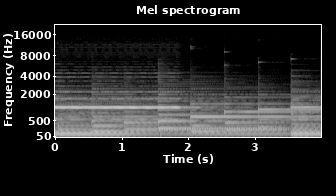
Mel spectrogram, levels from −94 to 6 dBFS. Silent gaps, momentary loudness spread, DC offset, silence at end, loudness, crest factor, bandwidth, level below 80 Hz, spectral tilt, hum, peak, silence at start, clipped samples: none; 7 LU; under 0.1%; 0 s; -23 LUFS; 12 dB; 7.6 kHz; -50 dBFS; -9.5 dB/octave; none; -12 dBFS; 0 s; under 0.1%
